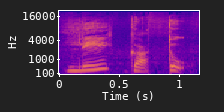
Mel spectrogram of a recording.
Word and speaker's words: gâteaux: This le gets converted into le, and this becomes les gâteaux. That is, the pronunciation for the singular and the plural remains the same, but the spellings gets converted, they gets changed.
